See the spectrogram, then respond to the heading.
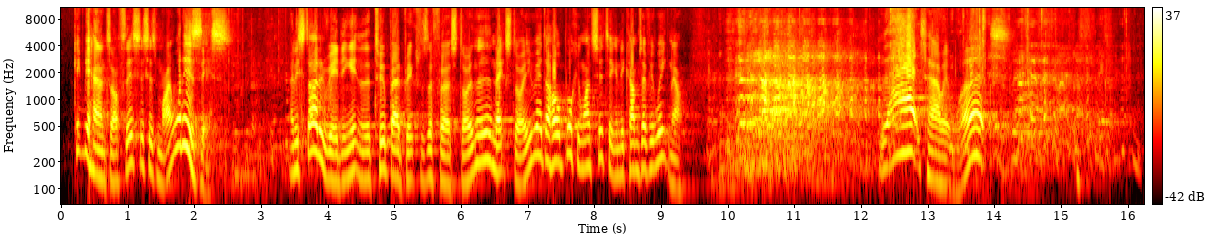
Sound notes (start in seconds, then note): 9.6 laughter from the audience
